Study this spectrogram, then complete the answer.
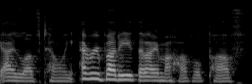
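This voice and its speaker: A woman speaks at a fairly quick pace in a plain, everyday voice, her pitch fairly low, on a very clean recording with a silent background. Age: 20s. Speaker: marketing coordinator. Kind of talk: casual interview.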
